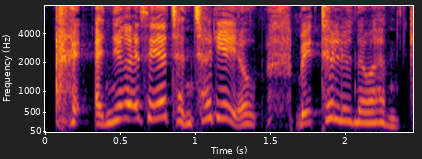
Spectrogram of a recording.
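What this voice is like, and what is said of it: Imitates a cartoon character's voice. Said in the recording (Korean): “성대모사예요? ... 성대모사입니다 ... 비슷했어요. 비슷해가지고.”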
